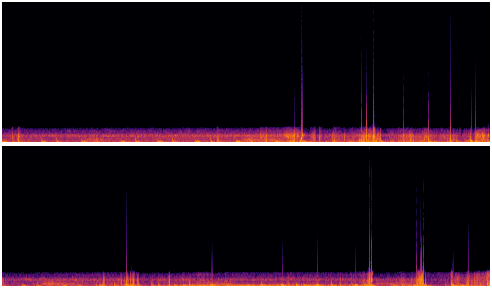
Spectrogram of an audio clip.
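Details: Heartbeat with hiccups after smoking and drinking a little at a birthday: low, muffled heartbeat thumps under a steady hum, broken by several sharp jolting hiccup bursts.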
